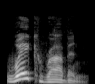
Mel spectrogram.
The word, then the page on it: wake-robin: British English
